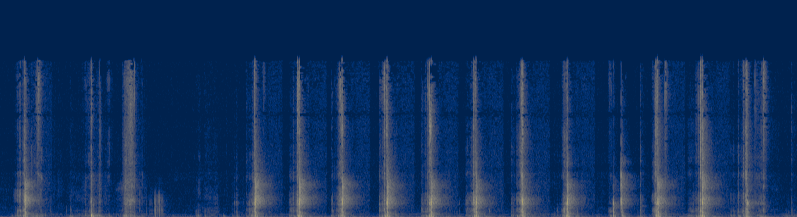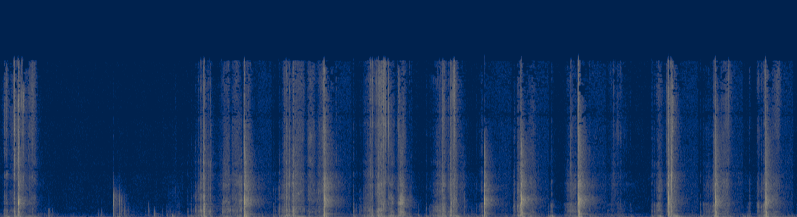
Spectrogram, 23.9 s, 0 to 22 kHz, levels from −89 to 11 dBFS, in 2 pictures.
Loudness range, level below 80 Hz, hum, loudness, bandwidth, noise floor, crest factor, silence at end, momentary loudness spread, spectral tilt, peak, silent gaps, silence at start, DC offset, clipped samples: 7 LU; -52 dBFS; none; -32 LUFS; 16.5 kHz; -68 dBFS; 30 dB; 0.25 s; 21 LU; -2.5 dB/octave; -6 dBFS; none; 0.25 s; under 0.1%; under 0.1%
